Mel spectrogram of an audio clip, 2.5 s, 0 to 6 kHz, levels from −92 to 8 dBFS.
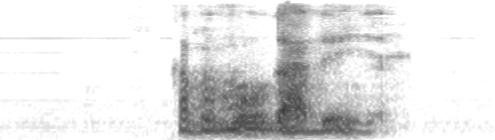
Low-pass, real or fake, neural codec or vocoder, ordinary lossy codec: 5.4 kHz; fake; vocoder, 22.05 kHz, 80 mel bands, HiFi-GAN; AAC, 24 kbps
